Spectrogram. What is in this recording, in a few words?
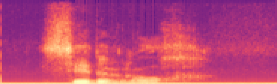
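"sidderrog", Dutch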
